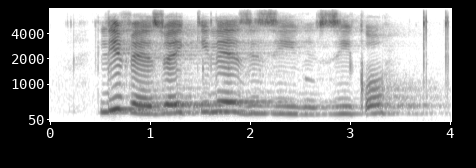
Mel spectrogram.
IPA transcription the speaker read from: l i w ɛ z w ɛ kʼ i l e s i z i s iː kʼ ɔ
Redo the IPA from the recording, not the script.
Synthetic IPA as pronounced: l i v ɛ z w ɛ kʼ i l e z i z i z iː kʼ ɔ

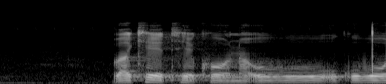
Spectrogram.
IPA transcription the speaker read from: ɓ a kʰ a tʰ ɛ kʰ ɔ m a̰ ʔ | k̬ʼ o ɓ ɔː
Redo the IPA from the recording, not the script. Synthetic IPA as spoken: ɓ a kʰ ɛ tʰ ɛ kʰ ɔ n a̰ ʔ | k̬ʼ u ɓ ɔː

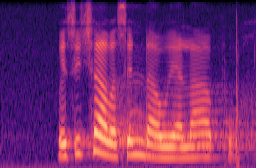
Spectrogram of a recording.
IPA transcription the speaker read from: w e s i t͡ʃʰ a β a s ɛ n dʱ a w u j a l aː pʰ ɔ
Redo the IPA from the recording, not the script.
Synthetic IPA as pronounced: w e s i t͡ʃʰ a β a s ɛ n dʱ a w ɔ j a l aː pʰ ɔ

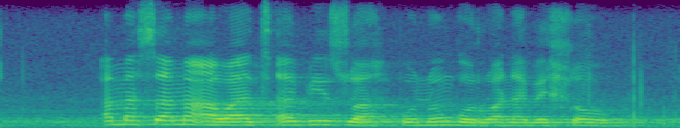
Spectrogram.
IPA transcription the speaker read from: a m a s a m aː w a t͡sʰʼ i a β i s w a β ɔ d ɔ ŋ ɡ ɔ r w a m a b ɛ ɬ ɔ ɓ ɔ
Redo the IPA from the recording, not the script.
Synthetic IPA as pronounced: a m a s a m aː w a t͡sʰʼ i a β i z w a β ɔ n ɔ ŋ ɡ ɔ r w a n a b ɛ ɬ ɔː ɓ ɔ

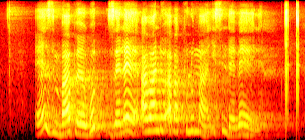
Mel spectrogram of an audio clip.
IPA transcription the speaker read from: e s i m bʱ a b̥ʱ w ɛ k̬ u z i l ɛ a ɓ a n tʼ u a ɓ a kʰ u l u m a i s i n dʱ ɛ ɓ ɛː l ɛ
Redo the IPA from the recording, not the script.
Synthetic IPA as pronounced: e z i m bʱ a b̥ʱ w ɛ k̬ u z ɛ l ɛ a ɓ a n tʼ u a ɓ a kʰ u l u m a i s i n dʱ ɛ ɓ ɛː l ɛ

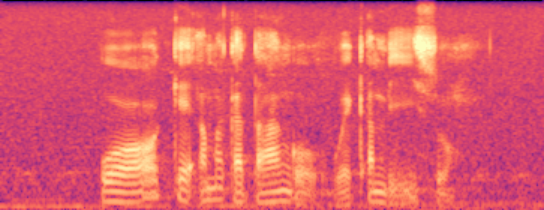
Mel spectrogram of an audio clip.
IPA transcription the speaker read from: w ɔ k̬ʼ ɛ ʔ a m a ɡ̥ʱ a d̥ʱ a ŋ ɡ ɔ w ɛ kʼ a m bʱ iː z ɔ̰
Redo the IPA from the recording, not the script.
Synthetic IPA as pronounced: w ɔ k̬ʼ ɛ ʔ a m a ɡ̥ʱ a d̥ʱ a ŋ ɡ ɔ w ɛ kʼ a m bʱ iː s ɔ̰

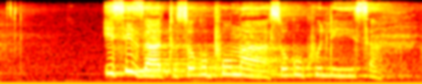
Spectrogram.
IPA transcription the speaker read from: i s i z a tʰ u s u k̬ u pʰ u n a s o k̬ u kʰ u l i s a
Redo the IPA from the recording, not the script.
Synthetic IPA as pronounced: i s i z a tʰ u s o k̬ u pʰ u m a s o k̬ u kʰ u l iː s a

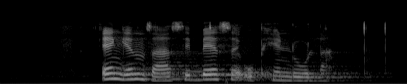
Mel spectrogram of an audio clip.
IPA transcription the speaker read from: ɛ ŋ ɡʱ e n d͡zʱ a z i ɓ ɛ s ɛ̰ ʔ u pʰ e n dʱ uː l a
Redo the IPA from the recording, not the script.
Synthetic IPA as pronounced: ɛ ŋ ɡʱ ɛ n d͡zʱ a s i ɓ ɛ s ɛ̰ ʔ u pʰ e n dʱ uː l a

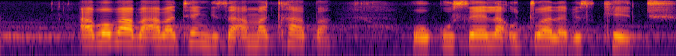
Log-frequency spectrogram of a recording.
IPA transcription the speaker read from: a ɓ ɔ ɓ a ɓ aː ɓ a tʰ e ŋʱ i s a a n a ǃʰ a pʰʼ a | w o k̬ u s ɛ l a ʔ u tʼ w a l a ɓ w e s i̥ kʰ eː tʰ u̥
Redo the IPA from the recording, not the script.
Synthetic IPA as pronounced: a ɓ ɔ ɓ a ɓ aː ɓ a tʰ e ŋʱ i s a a m a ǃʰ a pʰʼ a | w o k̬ u s ɛ l a ʔ u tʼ w a l a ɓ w e s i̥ kʰ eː tʰ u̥

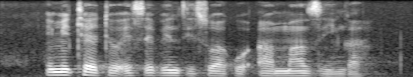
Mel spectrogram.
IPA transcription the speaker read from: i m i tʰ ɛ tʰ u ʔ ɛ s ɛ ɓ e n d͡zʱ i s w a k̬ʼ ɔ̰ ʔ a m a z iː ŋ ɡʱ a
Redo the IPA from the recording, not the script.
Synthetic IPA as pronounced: i m i tʰ ɛ tʰ ɔ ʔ ɛ s ɛ ɓ e n d͡zʱ i s w a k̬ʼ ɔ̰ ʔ a m a z iː ŋ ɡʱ a

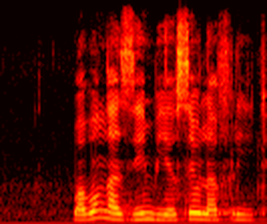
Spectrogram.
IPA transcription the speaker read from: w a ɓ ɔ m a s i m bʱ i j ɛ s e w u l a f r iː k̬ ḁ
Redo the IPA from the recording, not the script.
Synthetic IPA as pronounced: w a ɓ ɔ ŋ a z i m bʱ i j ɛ s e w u l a f r iː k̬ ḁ

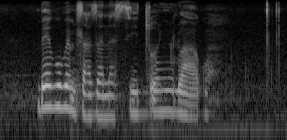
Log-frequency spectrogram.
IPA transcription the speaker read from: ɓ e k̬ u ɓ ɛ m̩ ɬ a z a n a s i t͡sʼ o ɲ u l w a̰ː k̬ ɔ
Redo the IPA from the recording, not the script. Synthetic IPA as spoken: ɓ e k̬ u ɓ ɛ m̩ ɬ a z a n a s i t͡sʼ o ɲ u l w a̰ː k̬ ɔ

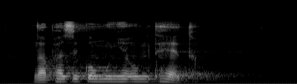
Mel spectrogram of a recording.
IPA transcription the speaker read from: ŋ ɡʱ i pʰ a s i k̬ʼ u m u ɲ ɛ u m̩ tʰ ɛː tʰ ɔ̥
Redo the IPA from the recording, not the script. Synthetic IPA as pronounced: ŋ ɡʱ a pʰ a s i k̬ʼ o m u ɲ ɛ u m̩ tʰ ɛː tʰ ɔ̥

